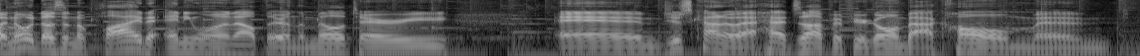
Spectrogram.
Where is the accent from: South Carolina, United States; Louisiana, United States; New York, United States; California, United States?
California, United States; A big thing I've noticed is I'm from California, and they legalized marijuana.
